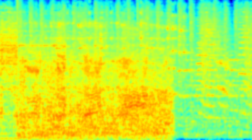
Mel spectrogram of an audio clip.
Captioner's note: laughing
